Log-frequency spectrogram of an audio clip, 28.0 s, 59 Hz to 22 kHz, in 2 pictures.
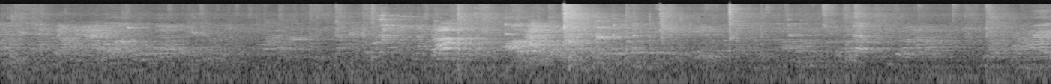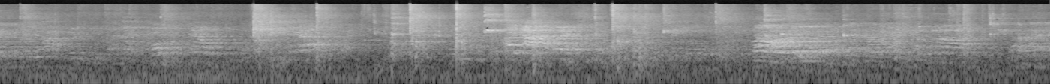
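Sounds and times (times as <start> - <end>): players' voices and calls: 0.0 - 28.0
rackets hitting shuttlecock: 19.1 - 21.4.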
